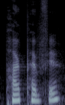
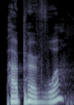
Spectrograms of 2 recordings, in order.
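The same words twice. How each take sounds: First: Mock French accent, higher and hushed. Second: Mock French accent. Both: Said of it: "I can't do it".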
